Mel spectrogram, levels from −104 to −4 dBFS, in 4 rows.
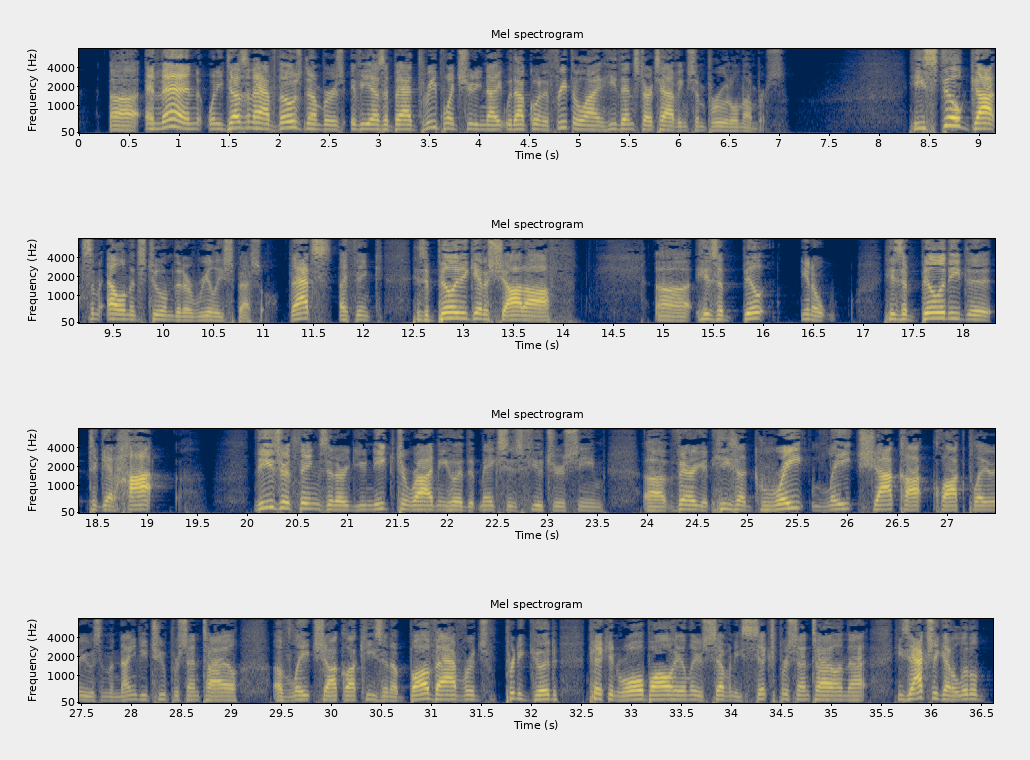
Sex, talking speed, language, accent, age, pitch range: male, 185 wpm, English, American, 40-59, 145-175 Hz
